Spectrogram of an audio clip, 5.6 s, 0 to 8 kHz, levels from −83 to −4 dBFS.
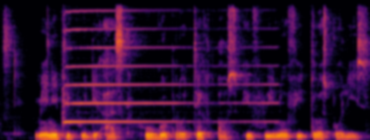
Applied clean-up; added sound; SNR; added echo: none; Bowed string instrument; 8 dB; reverberation time 0.4 s.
